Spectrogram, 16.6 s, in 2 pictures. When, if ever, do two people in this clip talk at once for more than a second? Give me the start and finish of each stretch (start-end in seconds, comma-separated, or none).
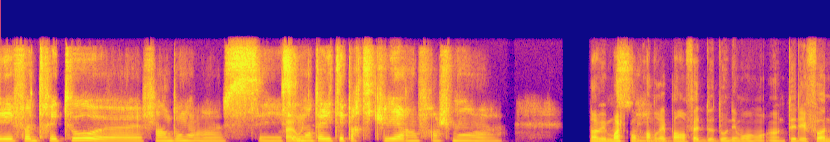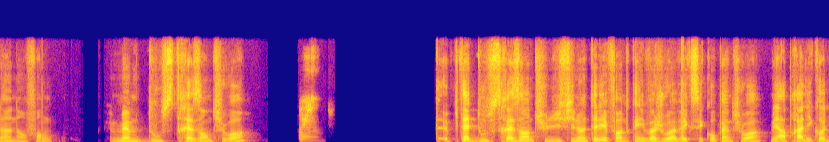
none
